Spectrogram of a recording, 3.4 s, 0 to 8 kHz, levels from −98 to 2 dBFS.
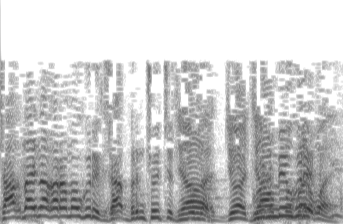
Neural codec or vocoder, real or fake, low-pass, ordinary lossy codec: none; real; 7.2 kHz; MP3, 24 kbps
